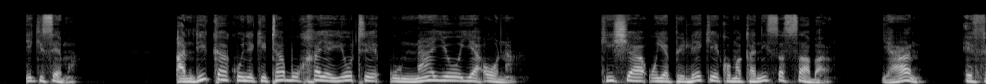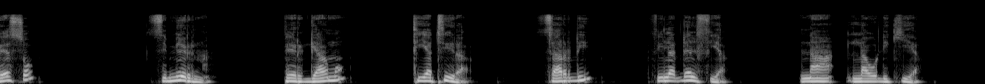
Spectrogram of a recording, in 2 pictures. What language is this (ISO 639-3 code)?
swa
